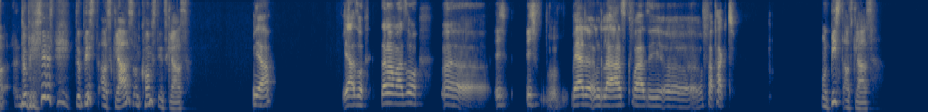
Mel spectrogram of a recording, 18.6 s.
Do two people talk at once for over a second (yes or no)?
no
